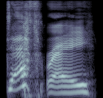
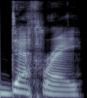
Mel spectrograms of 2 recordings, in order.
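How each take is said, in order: First: Aghast, questioning echo; gasping shock. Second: Low, soft, cold menace; cold confirmation. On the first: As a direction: repeat it as a stunned question. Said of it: "Grandpa gasped". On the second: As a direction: confirm it coldly, dropping low and quiet. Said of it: "Buck answered coldly". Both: A narrator's reading.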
